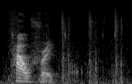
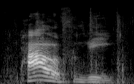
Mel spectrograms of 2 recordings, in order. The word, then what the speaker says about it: Palfrey: bit done but then my surname is palfrey um but people will pronounce it as py or paly and all manner of weird things means um the P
